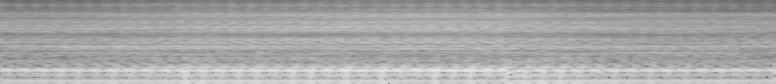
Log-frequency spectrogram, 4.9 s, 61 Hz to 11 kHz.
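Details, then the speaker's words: Gehl 3510 skid steer petrol engine, warming up after new throttle cable: steady low-pitched idle with slight lope about three pulses a second; uneven idle, owner thinks carburetor may need a little adjustment. "Might need a little adjustment on the carburetor."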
